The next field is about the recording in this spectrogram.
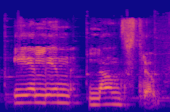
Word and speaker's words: Elin Landström: Elin Landström.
